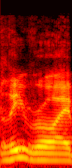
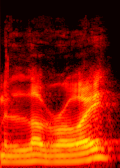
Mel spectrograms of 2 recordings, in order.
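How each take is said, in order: First: The stress is on the first syllable. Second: The stress is on the second syllable. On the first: This is how the name was said earlier in his career. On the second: This is how the name was said once he became more popular.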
